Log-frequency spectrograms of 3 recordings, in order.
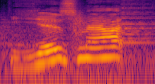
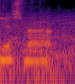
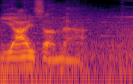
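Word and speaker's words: Yiazmat: Ancient Mana Mystery, and Yizmat. Bolito and Yizmat. We used to pronounce it Yizamat. There's no A in between Z and M, so I don't know.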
